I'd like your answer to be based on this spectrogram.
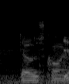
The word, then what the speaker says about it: Dogecoin: Dogecoin? Am I pronouncing it correct? – Dogecoin.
